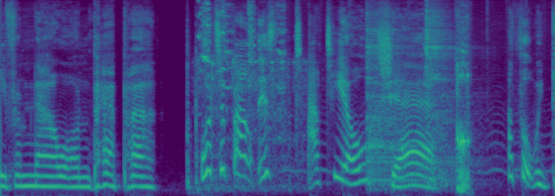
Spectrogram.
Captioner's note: snorting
